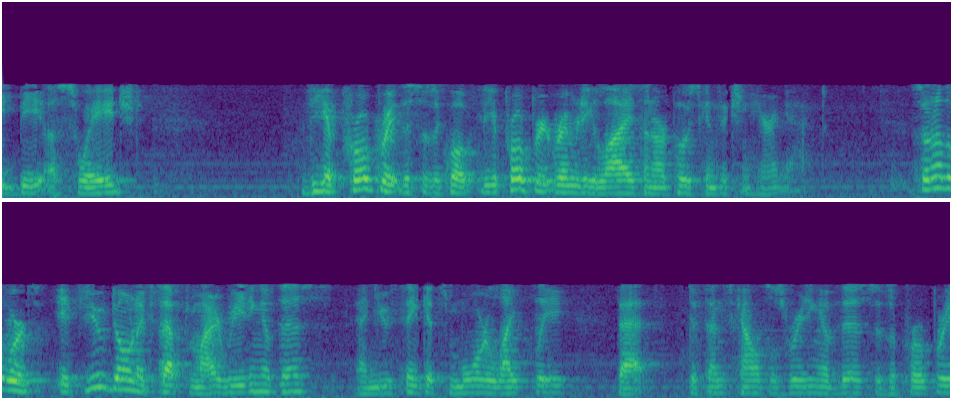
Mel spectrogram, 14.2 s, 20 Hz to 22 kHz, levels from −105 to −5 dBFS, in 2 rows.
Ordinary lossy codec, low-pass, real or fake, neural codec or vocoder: AAC, 16 kbps; 7.2 kHz; fake; vocoder, 44.1 kHz, 128 mel bands every 256 samples, BigVGAN v2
